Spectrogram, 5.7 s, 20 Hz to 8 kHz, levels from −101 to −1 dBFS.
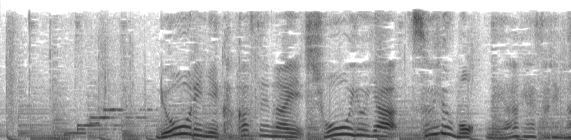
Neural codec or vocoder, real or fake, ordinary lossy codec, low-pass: none; real; AAC, 32 kbps; 7.2 kHz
